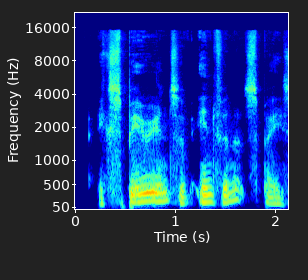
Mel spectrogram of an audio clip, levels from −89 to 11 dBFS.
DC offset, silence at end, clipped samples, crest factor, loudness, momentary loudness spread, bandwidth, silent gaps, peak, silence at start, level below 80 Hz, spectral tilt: under 0.1%; 0 s; under 0.1%; 16 dB; -28 LUFS; 10 LU; 15.5 kHz; none; -12 dBFS; 0.25 s; -62 dBFS; -5 dB/octave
